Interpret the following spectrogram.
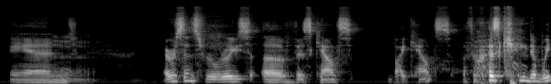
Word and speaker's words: Viscounts: And ever since release of Viscounts of the West Kingdom, we talked about this on one episode.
